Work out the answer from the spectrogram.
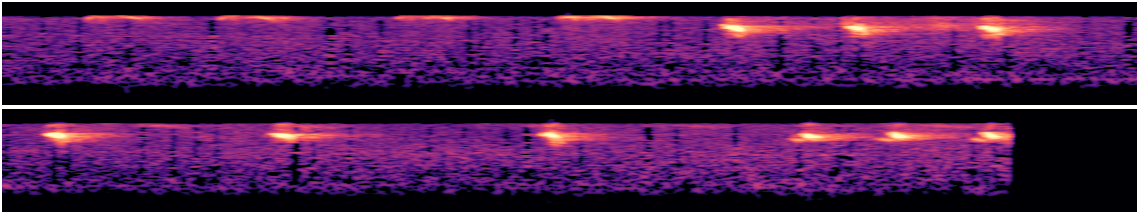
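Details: Sharp, high, clipped chips from a woodnymph hummingbird, first faint, then louder and spaced roughly every half second to second, ending in a quicker triplet.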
